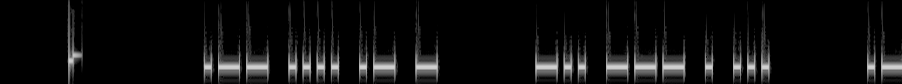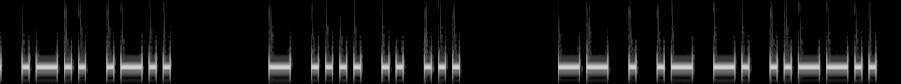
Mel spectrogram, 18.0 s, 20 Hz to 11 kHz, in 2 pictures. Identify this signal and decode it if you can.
Morse code, heard as a keyed tone, about 17 wpm, 700 Hz. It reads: WHAT DOES ALL THIS MEAN?
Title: 2x Word-Spacing - Sentences from Top 200 Words - 17wpm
